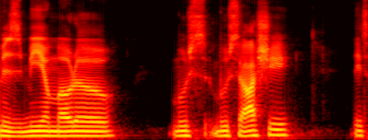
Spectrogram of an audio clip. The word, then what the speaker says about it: Miyamoto Musashi: His name is Miyamoto Musashi. I think that's how you say his name. Musashi, yeah, sounds right.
